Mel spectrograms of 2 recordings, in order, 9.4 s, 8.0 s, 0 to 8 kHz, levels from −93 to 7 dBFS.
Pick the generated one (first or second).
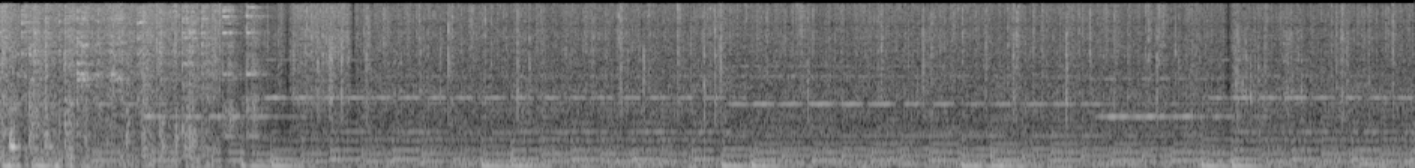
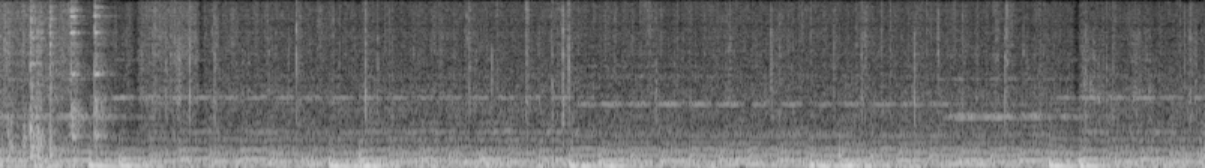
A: second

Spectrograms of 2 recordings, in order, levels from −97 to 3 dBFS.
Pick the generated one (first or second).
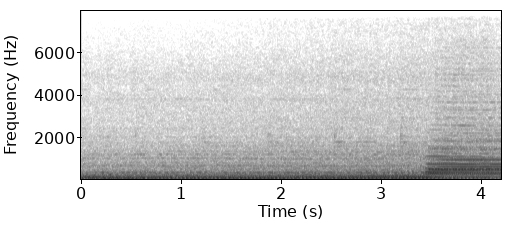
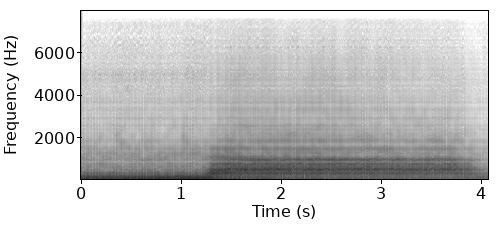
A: second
